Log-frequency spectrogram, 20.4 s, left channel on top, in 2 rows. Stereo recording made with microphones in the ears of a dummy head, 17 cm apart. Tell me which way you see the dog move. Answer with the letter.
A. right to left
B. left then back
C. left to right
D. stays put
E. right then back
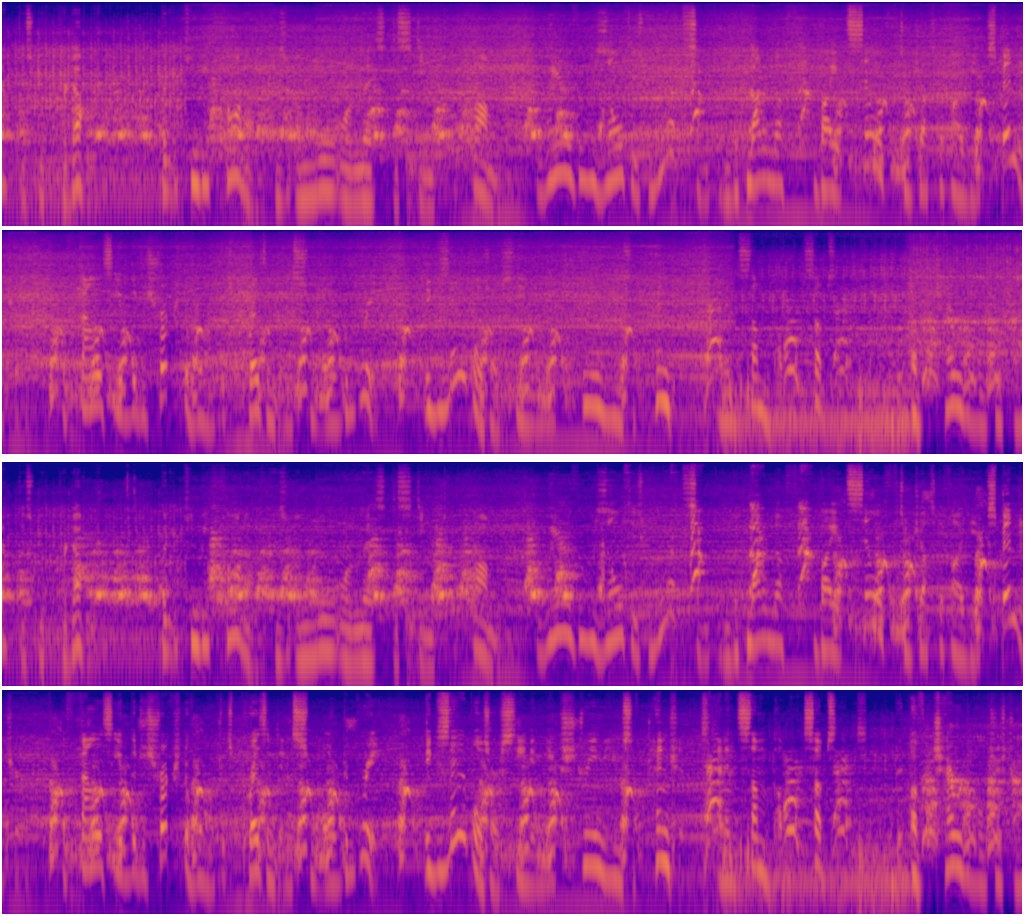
D.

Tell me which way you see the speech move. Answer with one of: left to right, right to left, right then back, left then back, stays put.
left to right.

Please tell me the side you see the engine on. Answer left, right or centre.
left.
